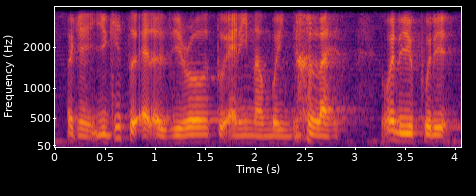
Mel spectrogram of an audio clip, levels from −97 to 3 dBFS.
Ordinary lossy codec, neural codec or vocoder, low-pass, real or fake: none; none; 3.6 kHz; real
